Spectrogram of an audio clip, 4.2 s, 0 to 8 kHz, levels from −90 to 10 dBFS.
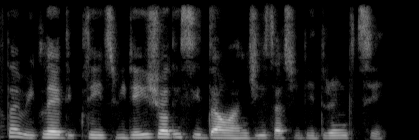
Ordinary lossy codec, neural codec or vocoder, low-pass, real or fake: none; codec, 16 kHz, 2 kbps, X-Codec, WavLM features, trained on Multilingual LibriSpeech; none; fake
